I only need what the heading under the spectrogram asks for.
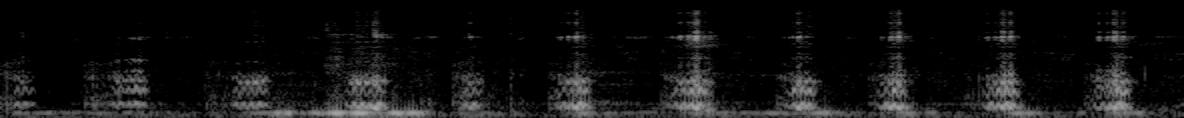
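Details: A mother cat in pain while delivering four kittens purrs in regular strokes, nearly two a second. Each breath gives a brief, louder, breathy swell over a continuous low rumble.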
